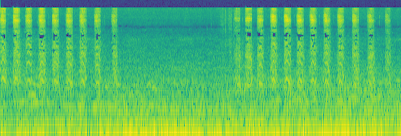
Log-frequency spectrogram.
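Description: Greater coucal nestling begging calls: a rapid series of short raspy notes, about five a second, in two bouts, the first stopping about two and a half seconds in and the second starting about four and a half seconds in, as the parent arrives to feed it.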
